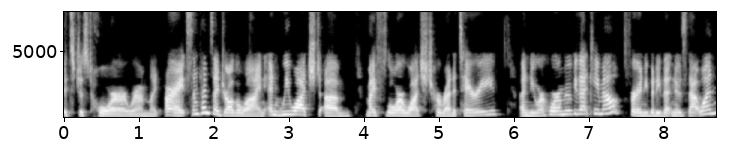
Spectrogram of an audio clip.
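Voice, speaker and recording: A woman with an American accent speaks very fast at a fairly high pitch, her tone bright and sharp and her intonation lively. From Northern Virginia. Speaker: student podcast co-host. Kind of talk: casual chat.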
